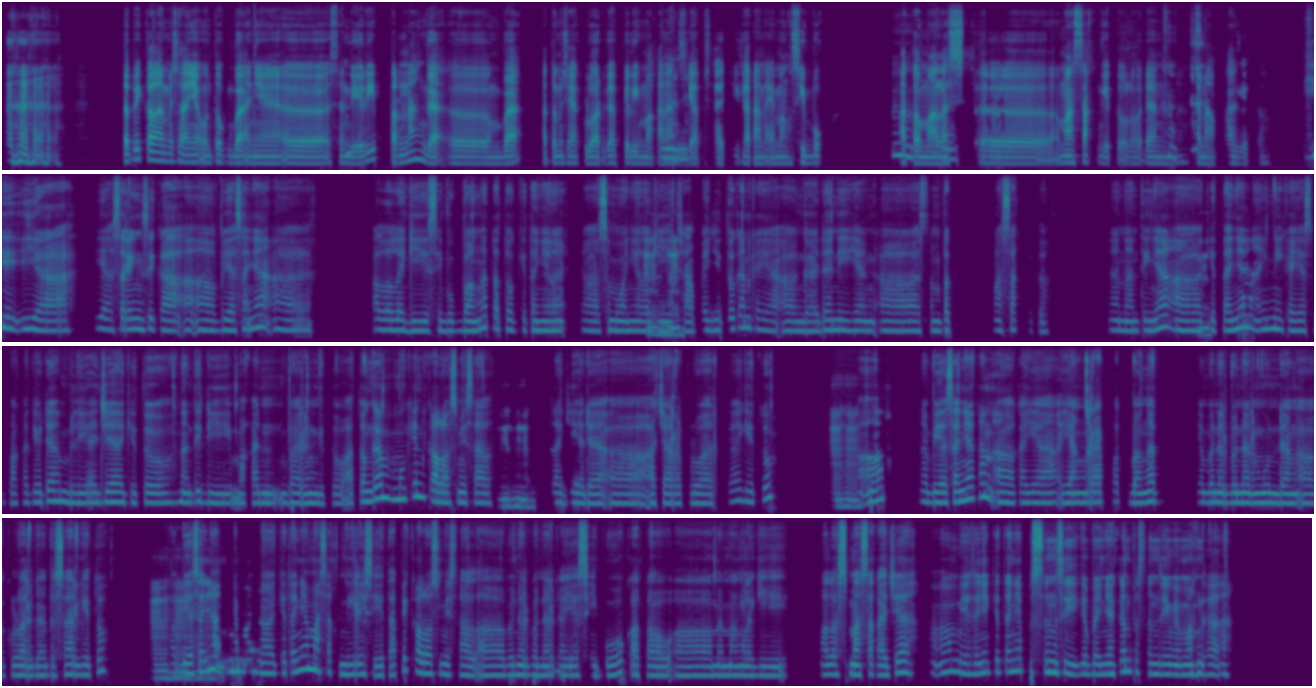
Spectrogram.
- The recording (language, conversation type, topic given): Indonesian, unstructured, Apakah kamu setuju bahwa makanan cepat saji merusak budaya makan bersama keluarga?
- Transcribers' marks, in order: chuckle; other background noise; tapping; chuckle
